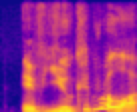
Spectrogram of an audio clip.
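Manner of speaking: voice breaks, cracking high mid-phrase. Discussing the Leafs' line combinations when the voice suddenly cracks. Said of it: "whoa, voice crack".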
